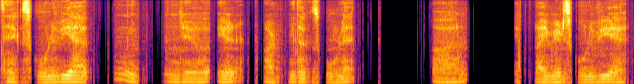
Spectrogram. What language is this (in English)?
Dogri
